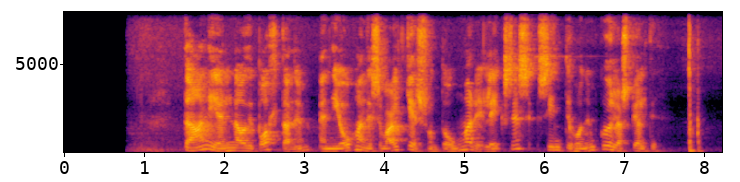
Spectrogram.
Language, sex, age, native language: Icelandic, female, 40-49, Icelandic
